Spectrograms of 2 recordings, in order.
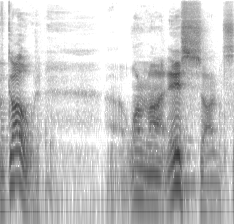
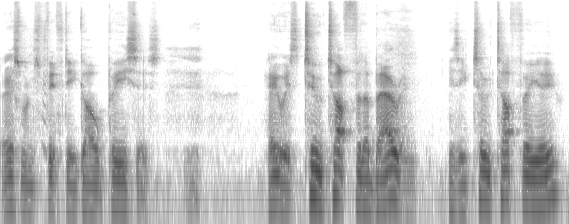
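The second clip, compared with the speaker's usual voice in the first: low, measured dog-seller; slightly lowered ranger character voice; lightly voiced challenging ranger; 4 semitones lower, 6 dB quieter than usual. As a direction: quietly needle the buyer. GM plays ranger bargaining.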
